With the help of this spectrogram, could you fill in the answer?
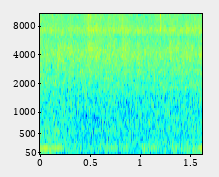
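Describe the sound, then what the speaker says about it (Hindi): Rain falls steadily in a continuous soft hiss of drops on surfaces, even and moderately loud throughout with no talk. "बारिश हो रही है और ये देखो कितना प्यारा मौसम हो रहा है।"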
